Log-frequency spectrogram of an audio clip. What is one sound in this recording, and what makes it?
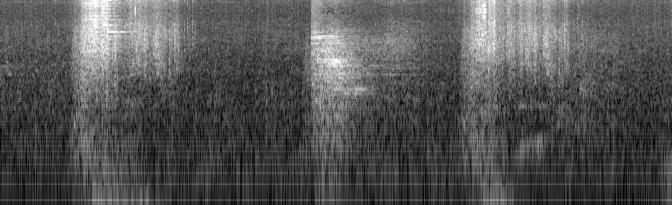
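Sword blows strike with sharp, heavy hits.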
